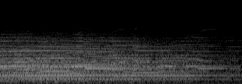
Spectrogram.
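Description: Bell-like tones held together as a steady chord, fading out near the end.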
